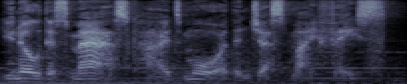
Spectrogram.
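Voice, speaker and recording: An actor playing a masked male director who gives a secretive recorded message in a hushed, confiding way. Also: low-pitched, slow, soft background music, full character voice. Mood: grave. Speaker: director of an organization.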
